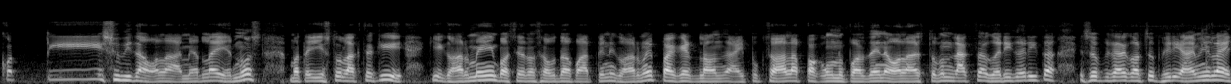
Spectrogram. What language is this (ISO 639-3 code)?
nep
